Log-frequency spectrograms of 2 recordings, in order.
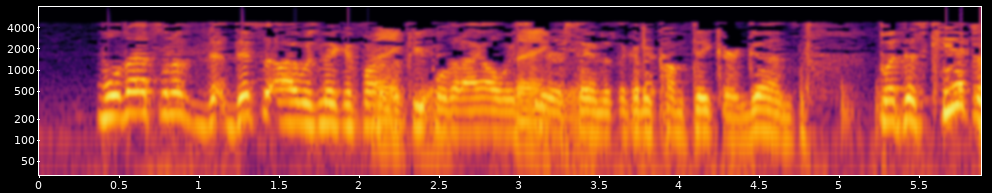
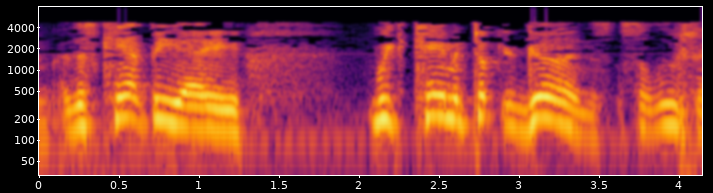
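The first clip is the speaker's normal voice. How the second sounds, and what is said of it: Put-on Southern accent. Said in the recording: “Why the southern accent there? Because you're a hillbilly from Connecticut.”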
